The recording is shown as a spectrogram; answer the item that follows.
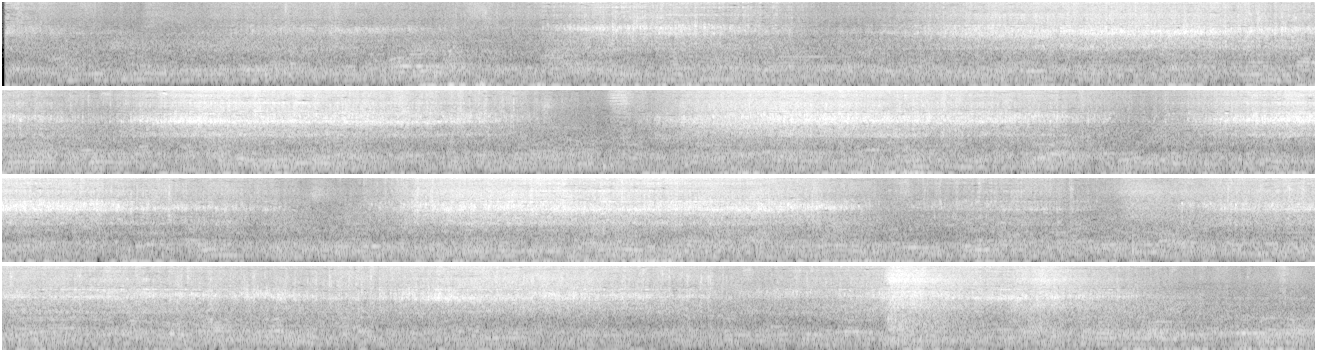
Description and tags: a robot moving and balancing on a single ball, recorded at an exhibition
